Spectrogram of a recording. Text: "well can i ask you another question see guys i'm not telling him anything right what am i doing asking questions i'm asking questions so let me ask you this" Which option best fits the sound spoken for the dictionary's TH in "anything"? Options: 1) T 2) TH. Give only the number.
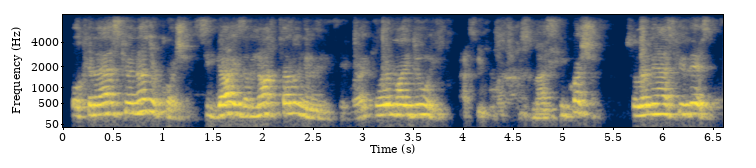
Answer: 2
